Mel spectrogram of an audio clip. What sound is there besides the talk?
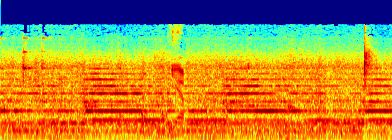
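church bells ringing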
